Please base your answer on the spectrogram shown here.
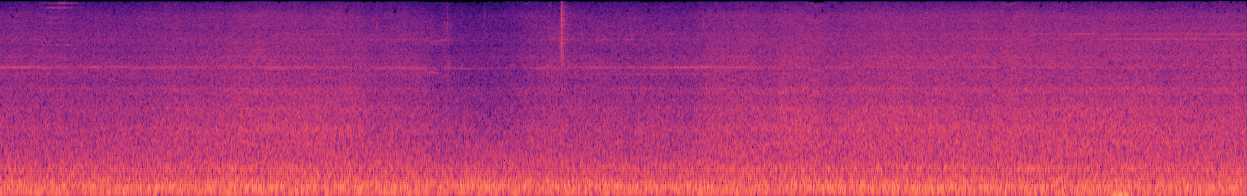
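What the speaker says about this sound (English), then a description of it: "Okay, so the pushback is starting." An airliner being pushed back in a flight simulator on the ground at Prague, with a steady loud broadband engine roar and rumble that holds constant throughout without letting up.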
